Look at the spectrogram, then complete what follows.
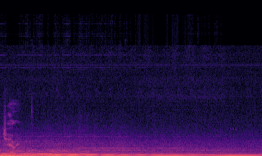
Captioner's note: birds chirping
